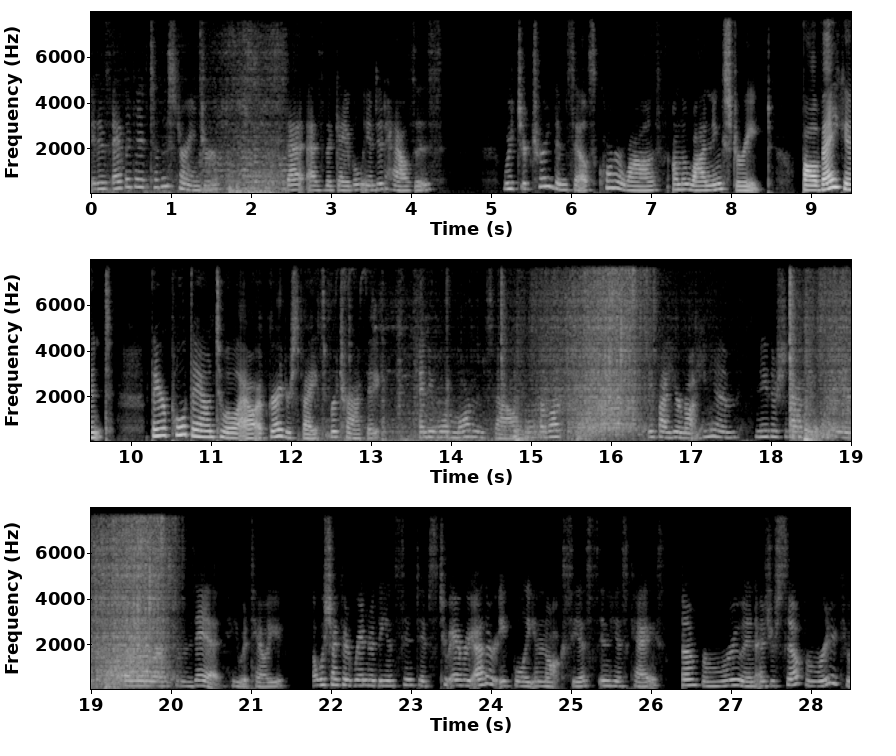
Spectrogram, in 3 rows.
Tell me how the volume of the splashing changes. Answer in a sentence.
The loudness of the splashing goes down, then up.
